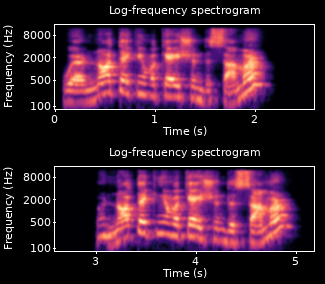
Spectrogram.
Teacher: the Highlight or the focus word here is right back at the end before the question mark · this case it happens to be the the word summer but it's at the end of the question our voice goes up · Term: generic question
